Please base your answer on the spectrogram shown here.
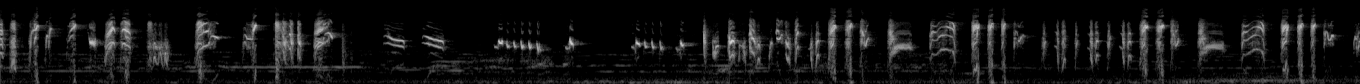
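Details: Long-tailed shrike giving a lure song to provoke other shrikes: varied harsh chatter mixed with rapid trills and short mimicked-sounding whistled phrases, grating bursts repeated many times, with a faint hum underneath.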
